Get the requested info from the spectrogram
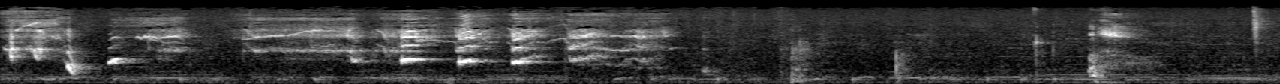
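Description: A boy's voice making a run of high-pitched squeals and yelps over the first four seconds or so, the first one sliding sharply down in pitch, with a few shorter ones later and one more near the end. Faint steady background music plays underneath.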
